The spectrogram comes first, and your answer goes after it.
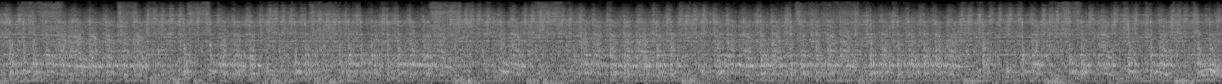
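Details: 1989 Dodge Daytona junkyard car, first run after transmission fluid soak, brake cleaner and bad gas: busy hissy running note, no knocking or heavy thuds, clouds of smoke; runs normally.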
